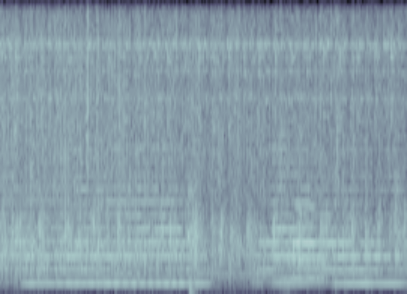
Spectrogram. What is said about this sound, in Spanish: Dale un aplauso al Rey de Reyes. Aleluya.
